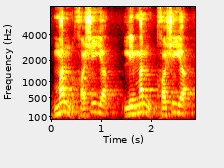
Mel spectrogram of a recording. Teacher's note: اس نون ساکن کی آواز کو ظاہر کر کے بغیر غنہ کے جلد پڑھیں گے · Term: اظہار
